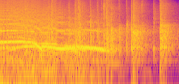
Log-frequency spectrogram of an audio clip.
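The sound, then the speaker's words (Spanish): An audience gives an ovation, cheering and shouting with applause. A loud sustained roar gradually thins, and a few sharp claps stand out near the end. “Ahora sí que quiero vuestra mejor ovación.”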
